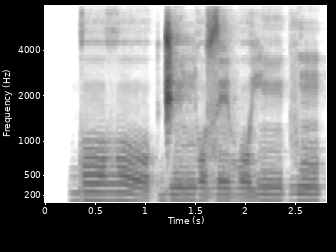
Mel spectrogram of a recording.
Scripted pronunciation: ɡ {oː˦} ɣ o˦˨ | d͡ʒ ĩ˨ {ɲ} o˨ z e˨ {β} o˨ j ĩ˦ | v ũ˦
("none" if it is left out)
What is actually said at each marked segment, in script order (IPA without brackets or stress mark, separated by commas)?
oː˦, ɲ, β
